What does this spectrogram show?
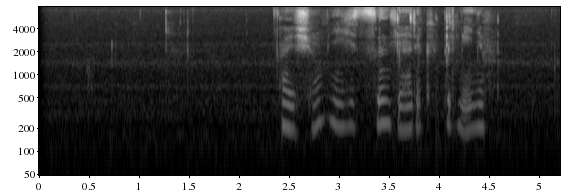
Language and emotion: Russian, neutral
